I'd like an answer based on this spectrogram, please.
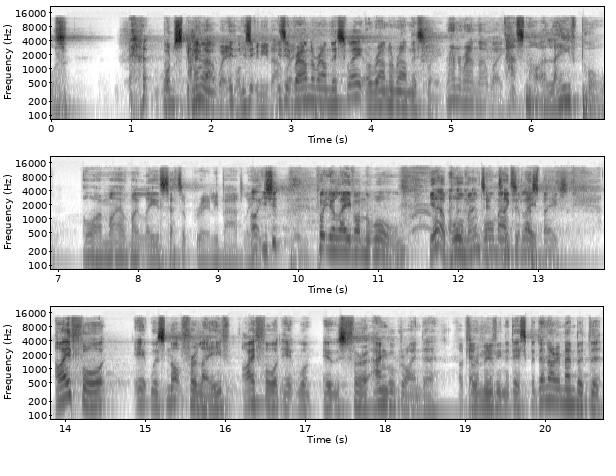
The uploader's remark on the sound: Bricolage: a makers podcast LIVE (emf2018). Interviewing interesting people LIVE on stage.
